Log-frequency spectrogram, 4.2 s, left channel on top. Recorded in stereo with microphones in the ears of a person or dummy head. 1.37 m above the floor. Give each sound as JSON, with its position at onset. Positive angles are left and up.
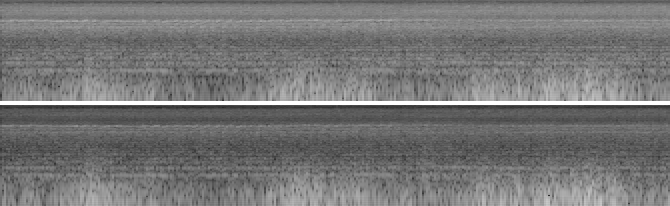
{"t": 0.0, "sound": "a drone", "side_deg": 35}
